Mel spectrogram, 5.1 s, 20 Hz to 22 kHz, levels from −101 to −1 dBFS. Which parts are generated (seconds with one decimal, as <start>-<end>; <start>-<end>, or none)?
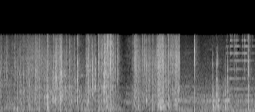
0.6-1.5; 2.6-4.0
